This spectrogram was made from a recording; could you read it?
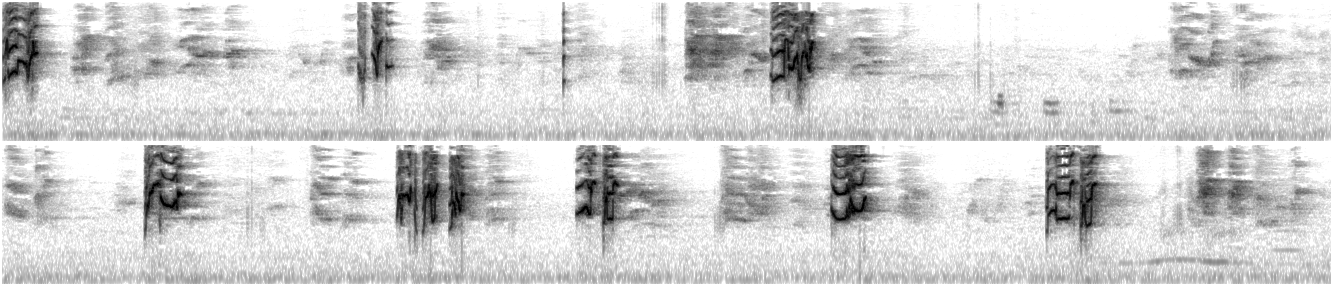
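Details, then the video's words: Pet lovebirds chirp repeatedly in harsh, shrill bursts, sometimes in rapid pairs, more densely in the second half, with soft faint chatter in between. "Love birds Sounds | lovebirds chirping sounds"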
